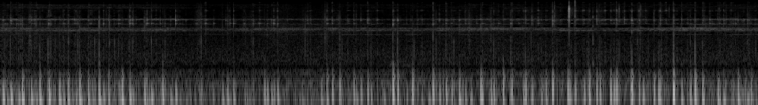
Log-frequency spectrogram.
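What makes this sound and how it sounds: Long nails tap rapidly and gently on a small clear glass bottle with a metal cap, making a steady stream of short, soft taps. Each tap is a dull, low knock that dies away almost instantly, with a faint high glassy ring hanging above the patter.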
